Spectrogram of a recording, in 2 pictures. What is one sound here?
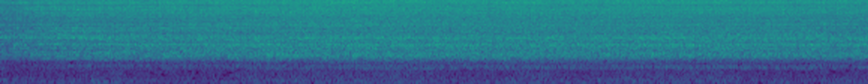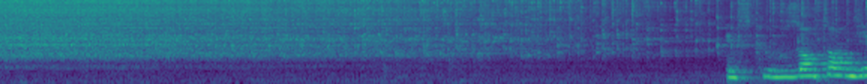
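Beads trickle down inside a rain stick with a steady hissing patter that slowly fades.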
